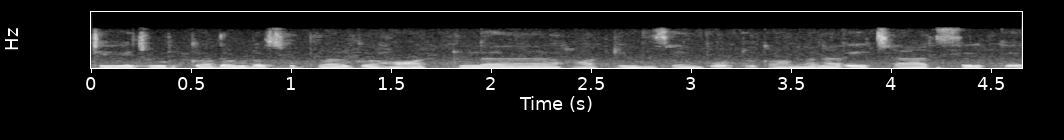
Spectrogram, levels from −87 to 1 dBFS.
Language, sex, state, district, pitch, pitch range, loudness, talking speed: Tamil, female, Tamil Nadu, Kanyakumari, 240 Hz, 235-250 Hz, -14 LUFS, 205 wpm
